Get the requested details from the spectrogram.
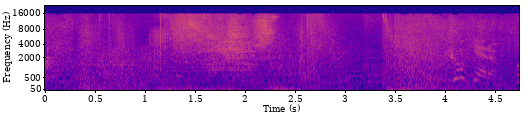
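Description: A game explosion bursts with a fiery roar.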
